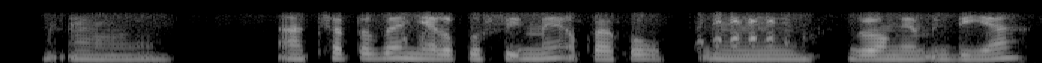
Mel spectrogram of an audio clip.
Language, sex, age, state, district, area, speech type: Santali, female, 18-30, West Bengal, Uttar Dinajpur, rural, conversation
